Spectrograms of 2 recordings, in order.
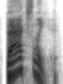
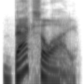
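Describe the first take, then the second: First: The name is said with two syllables. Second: The name is said with three syllables. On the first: The speaker calls it right. "Damn it, it is Baxley" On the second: The speaker calls it wrong. "he knows I said it wrong"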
